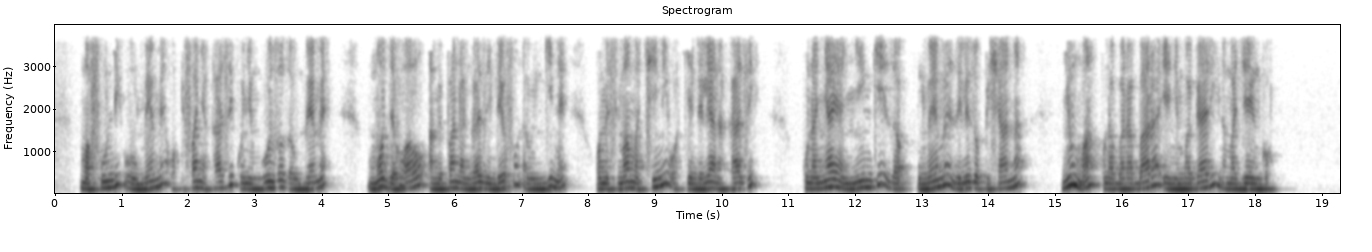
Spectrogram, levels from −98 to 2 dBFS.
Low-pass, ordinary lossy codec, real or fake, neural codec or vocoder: 3.6 kHz; MP3, 32 kbps; real; none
